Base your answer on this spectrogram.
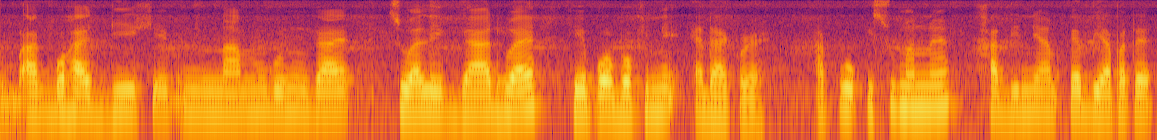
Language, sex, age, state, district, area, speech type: Assamese, female, 60+, Assam, Lakhimpur, rural, spontaneous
